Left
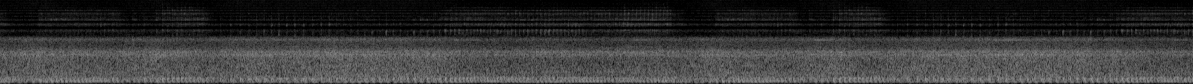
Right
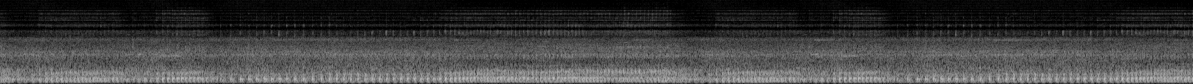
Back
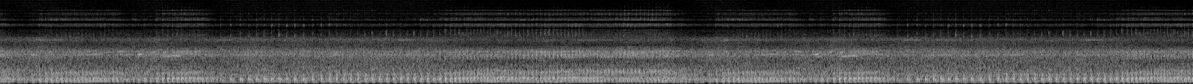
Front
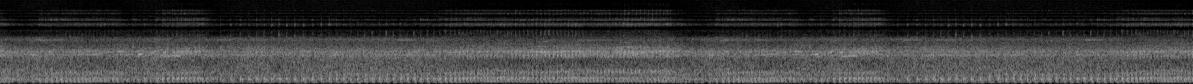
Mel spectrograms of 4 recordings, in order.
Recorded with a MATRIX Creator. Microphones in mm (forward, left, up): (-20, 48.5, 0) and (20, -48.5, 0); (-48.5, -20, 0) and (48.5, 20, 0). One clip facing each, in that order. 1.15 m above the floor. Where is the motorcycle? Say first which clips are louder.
Right 8 dB, back 4 dB; 85° right.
